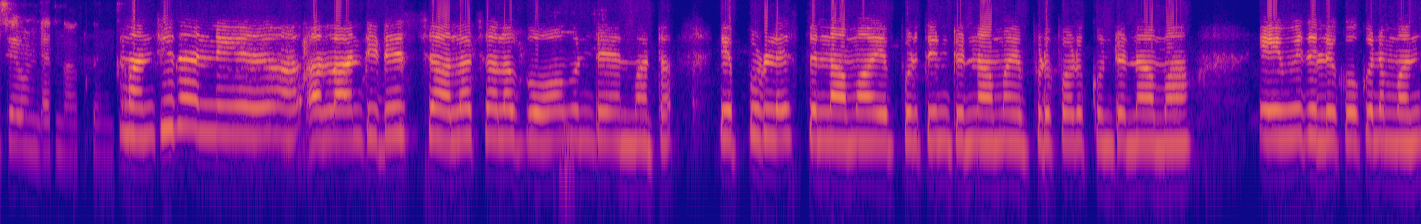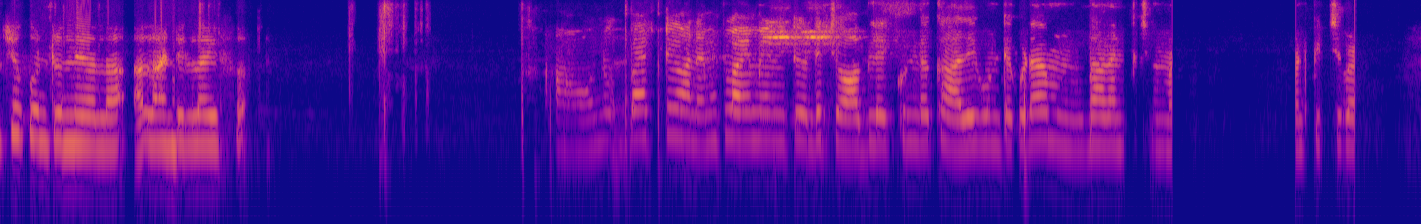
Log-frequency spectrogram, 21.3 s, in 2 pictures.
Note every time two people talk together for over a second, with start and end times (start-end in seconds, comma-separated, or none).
none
